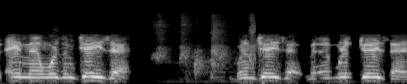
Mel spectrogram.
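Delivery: high, nagging friend voice repeating the question; pestering friend. Retold or imitated. Friend badgering the narrator about his shoes, nagging high voice.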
